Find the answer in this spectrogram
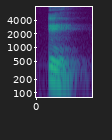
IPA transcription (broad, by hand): ɪ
